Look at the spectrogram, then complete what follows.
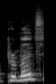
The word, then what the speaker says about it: Pramod: And that's when you added, am I pronouncing, is it Pramod? Well, Pramod Sadalage, yeah.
